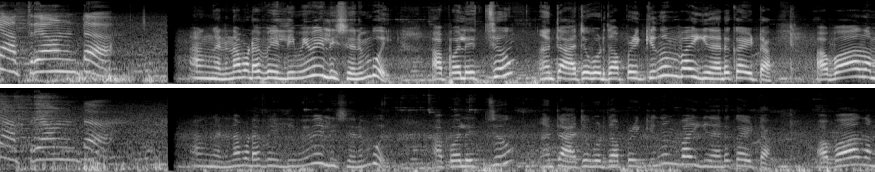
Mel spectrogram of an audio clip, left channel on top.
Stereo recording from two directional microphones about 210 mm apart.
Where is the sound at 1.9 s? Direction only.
35° left (ahead or behind).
